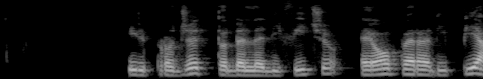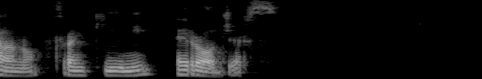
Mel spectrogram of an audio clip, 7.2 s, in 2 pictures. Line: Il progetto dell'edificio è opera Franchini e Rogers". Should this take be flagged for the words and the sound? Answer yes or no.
yes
